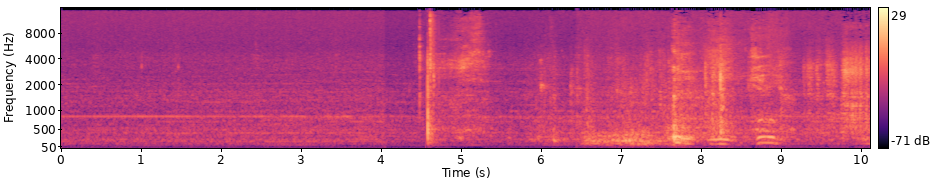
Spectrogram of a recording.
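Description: Quiet room tone with a faint steady hum, broken about halfway through by a single sharp click. After that comes low, wordless muttering that grows louder toward the end.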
